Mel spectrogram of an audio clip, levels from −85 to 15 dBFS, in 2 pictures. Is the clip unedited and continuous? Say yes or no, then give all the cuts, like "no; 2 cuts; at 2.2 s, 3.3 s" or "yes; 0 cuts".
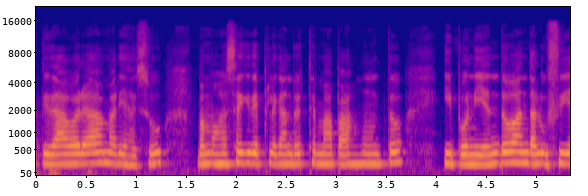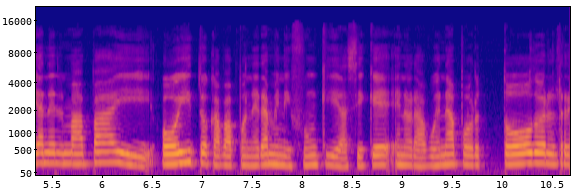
yes; 0 cuts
